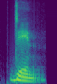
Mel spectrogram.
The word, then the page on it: DIN: Indian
